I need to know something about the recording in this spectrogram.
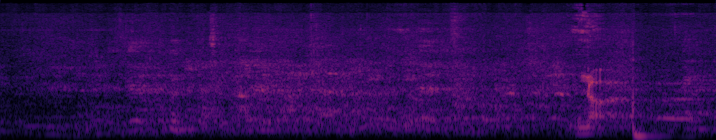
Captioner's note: laughter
